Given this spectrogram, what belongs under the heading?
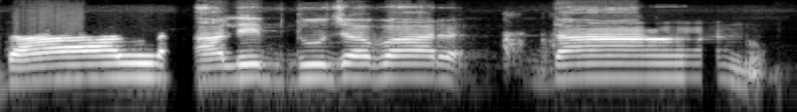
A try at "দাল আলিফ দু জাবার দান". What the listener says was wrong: ডান বলছেন কেন? এখানে টান হবে না জি।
